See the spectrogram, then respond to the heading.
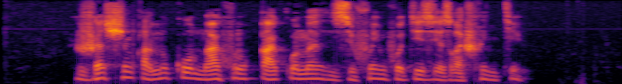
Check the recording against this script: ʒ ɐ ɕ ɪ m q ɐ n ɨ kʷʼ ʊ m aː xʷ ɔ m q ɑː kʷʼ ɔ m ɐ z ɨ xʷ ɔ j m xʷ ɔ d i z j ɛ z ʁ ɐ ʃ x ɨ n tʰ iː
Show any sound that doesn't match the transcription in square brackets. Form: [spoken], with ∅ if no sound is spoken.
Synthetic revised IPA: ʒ ɐ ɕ ɪ m q ɐ [m] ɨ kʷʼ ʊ m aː xʷ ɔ m q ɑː kʷʼ ɔ m ɐ z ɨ xʷ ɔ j m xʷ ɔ d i z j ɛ z ʁ ɐ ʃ x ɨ n tʰ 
